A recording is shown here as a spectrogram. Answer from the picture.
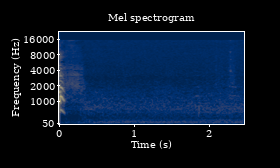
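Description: The very end of a woman's drawn-out, rising word cuts off right at the start. After it comes only faint outdoor background: a low rumble with a faint steady hum.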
